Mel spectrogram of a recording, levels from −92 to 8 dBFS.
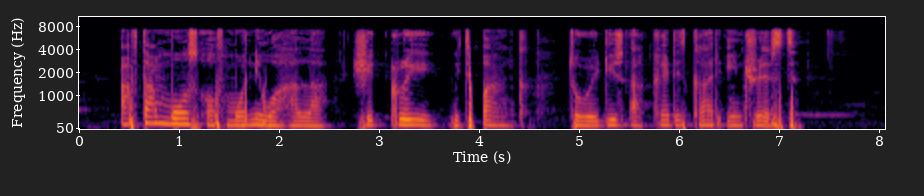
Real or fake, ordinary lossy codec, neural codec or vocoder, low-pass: real; none; none; 7.2 kHz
